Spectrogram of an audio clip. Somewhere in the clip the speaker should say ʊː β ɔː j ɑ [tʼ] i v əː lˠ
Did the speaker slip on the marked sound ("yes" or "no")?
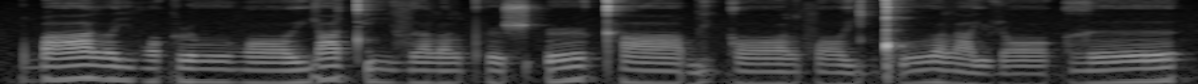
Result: no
